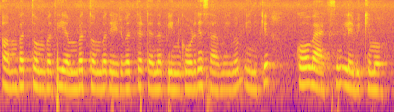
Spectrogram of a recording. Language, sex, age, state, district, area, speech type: Malayalam, female, 18-30, Kerala, Alappuzha, rural, read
